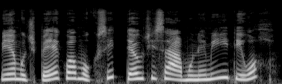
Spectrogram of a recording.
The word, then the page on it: pe'gwamugsit: Mi'gmaq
